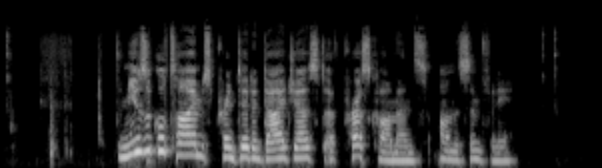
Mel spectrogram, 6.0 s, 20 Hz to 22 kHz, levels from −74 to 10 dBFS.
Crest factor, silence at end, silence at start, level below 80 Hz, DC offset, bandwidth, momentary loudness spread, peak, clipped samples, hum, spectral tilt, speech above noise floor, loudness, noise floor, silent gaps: 16 dB; 0.9 s; 0.5 s; -58 dBFS; under 0.1%; 13 kHz; 17 LU; -2 dBFS; under 0.1%; none; -4 dB/octave; 32 dB; -17 LUFS; -49 dBFS; none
